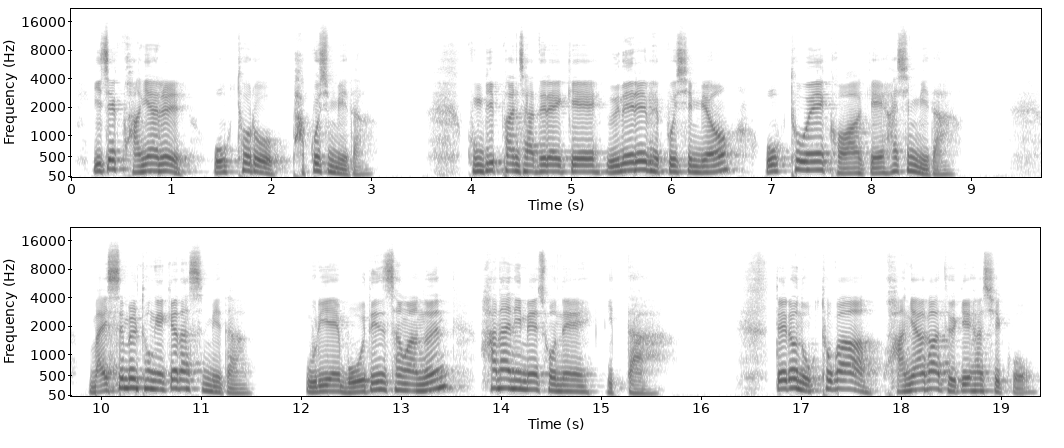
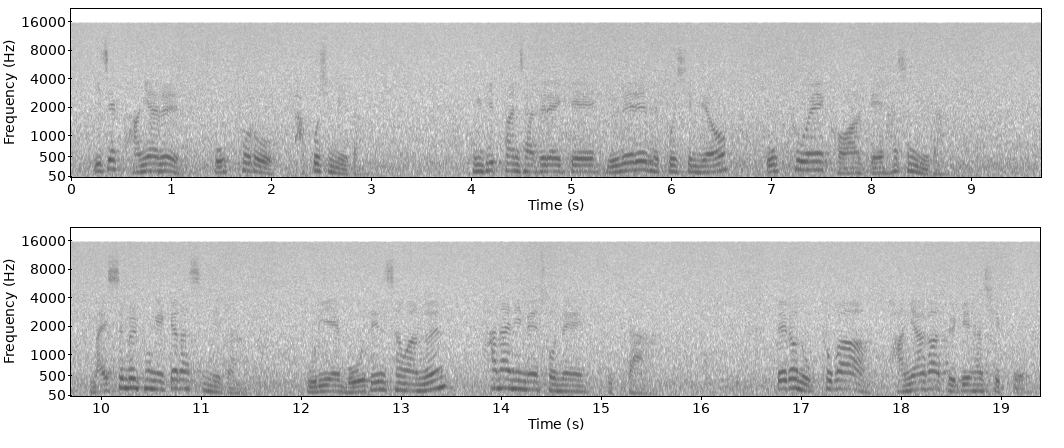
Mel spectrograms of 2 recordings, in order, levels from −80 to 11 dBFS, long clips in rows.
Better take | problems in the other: first | hiss; loud; throughout; 2 dB below the speech

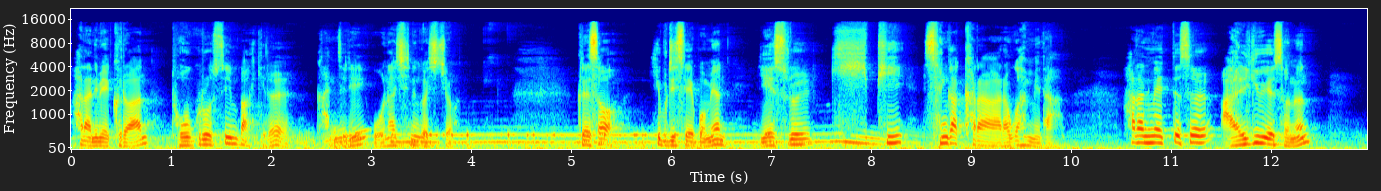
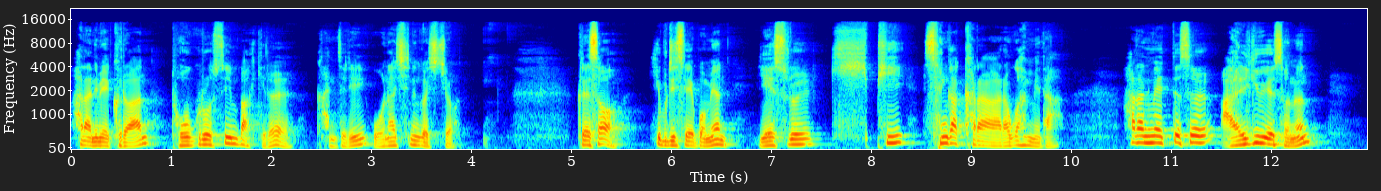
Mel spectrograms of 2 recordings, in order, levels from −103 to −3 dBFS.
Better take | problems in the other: second | low rumble; noticeable; throughout; 10 dB below the speech

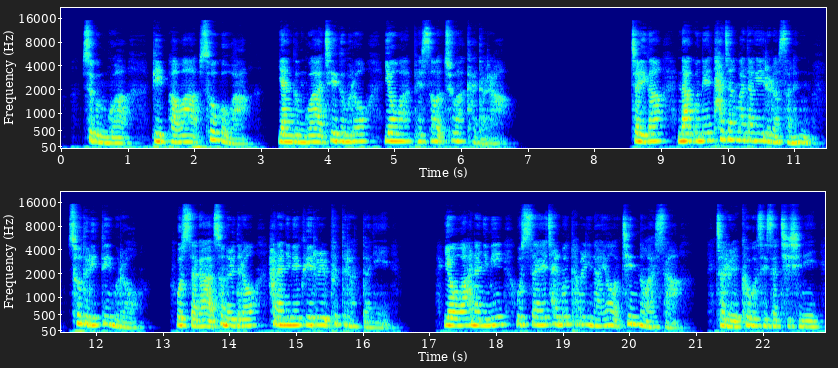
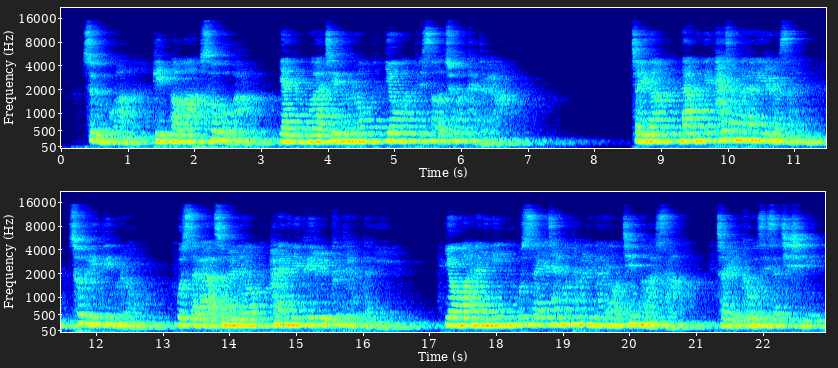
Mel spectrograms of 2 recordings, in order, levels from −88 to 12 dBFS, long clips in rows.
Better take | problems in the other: first | room echo; strong; dies away in 1.8 s; slight in the first // off-mic speech; far; far in the first

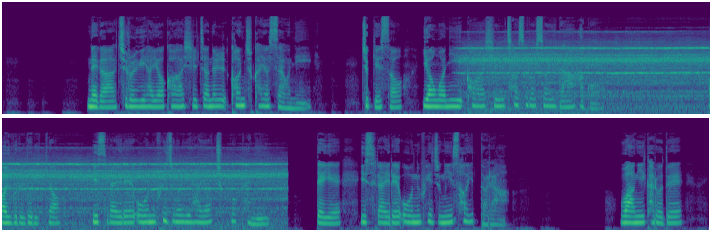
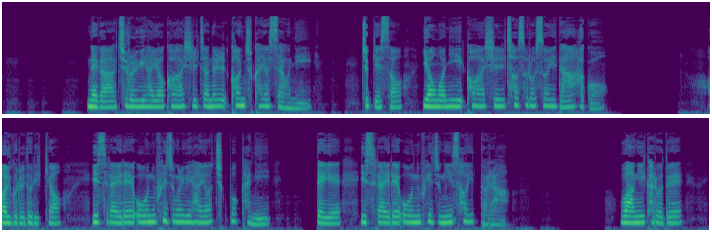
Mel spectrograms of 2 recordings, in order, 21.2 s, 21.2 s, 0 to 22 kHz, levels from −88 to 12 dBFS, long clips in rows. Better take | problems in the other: second | alarm; loud; from 7 to 15 s; peak 4 dB above the speech

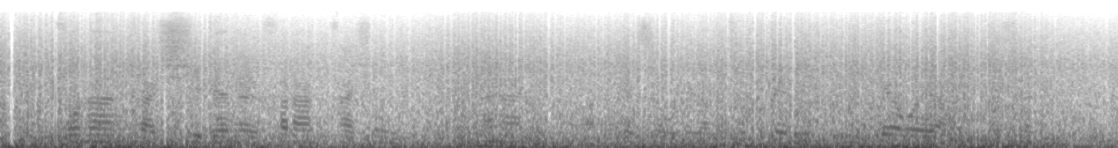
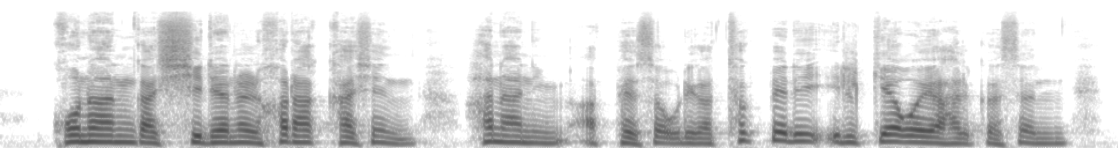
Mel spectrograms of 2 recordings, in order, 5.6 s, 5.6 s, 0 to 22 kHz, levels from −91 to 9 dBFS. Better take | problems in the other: second | wind noise on the microphone; heavy; 2 dB above the speech

